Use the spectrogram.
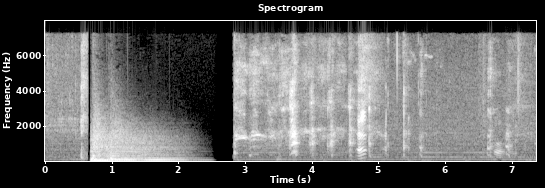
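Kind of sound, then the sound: household object, toilet flushing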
